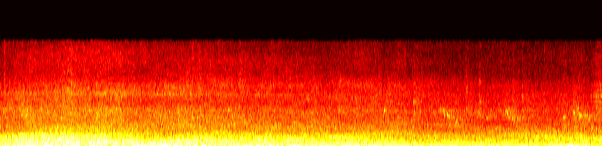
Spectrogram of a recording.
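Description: Street traffic: the even noise of a vehicle going by, then a steady low engine rumble from about three seconds in.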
